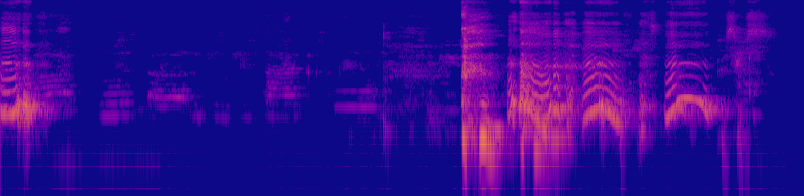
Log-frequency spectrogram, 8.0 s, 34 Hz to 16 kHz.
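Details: A father gives soft, playful, put-on coughs and his 5-month-old baby answers with squealing laughter; a pretend cough, not illness.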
